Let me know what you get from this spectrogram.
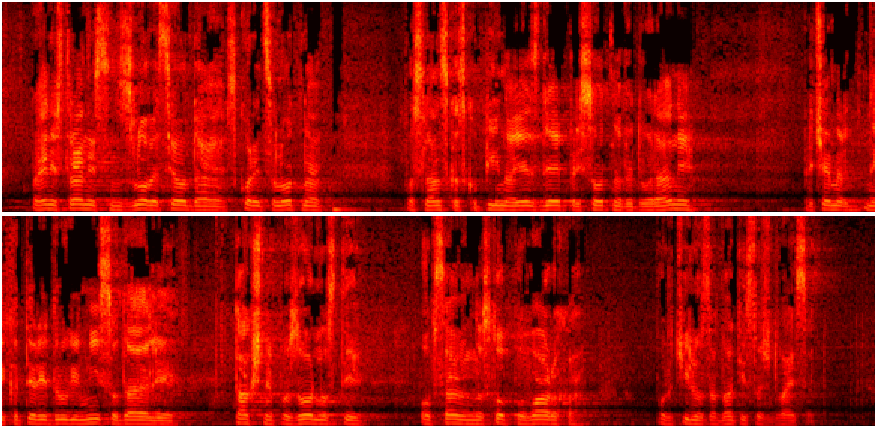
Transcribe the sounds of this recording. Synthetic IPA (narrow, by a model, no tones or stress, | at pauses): pɔɛːnist̪ɾaːnisəmzloːʋɛseːwd̪ajɛskɔːɾajt̪ɛloːt̪na | pɔslanskaskupiːnajɛzd̪epɾisoːt̪naʋəd̪ʋɔɾaːni | pɾit͡ʃeːməɾnɛkat̪eːɾid̪ɾuːɡinisɔd̪aːjali | t̪akʃnɛpɔzoːɾnɔst̪i | ɔpst̪aːjamnast̪ɔːpɔʋaɾɔxa | pɔɾɔt͡ʃiːlɔzad̪ʋaːt̪iːsɔd͡ʒd̪ʋajsɛt̪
